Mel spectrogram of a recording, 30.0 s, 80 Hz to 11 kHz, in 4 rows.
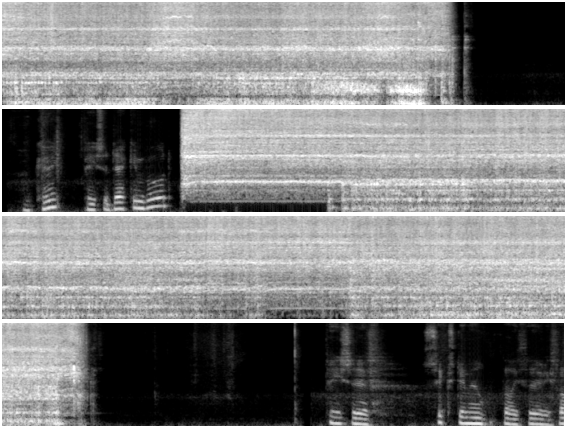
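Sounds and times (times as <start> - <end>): mini chainsaw whining: 0.0 - 6.2, 9.9 - 23.8.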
